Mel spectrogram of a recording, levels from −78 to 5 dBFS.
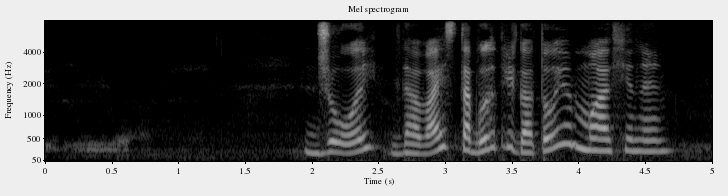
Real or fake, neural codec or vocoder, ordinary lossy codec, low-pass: fake; codec, 16 kHz, 0.8 kbps, ZipCodec; none; none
